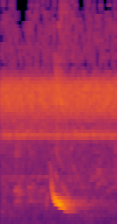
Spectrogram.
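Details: A black-hooded oriole perched in a garden tree, singing to attract a mate, gives one brief, clear whistled note sliding downward, over a steady high insect-like hiss.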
